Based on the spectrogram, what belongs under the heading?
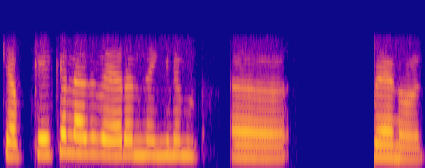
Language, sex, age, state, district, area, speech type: Malayalam, female, 30-45, Kerala, Idukki, rural, conversation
